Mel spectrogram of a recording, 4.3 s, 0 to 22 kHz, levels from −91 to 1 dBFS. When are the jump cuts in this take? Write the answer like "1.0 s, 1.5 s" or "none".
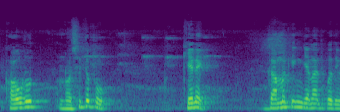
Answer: none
